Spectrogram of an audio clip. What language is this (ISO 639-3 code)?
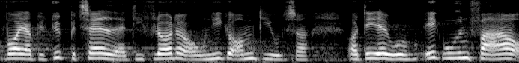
dan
